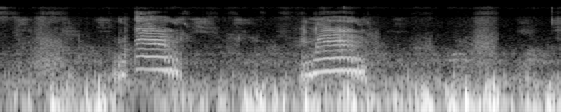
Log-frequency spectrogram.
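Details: Bengal cat Luna content on her sleeping owner, giving two drawn-out meows about a second and a half apart, each bending up then down, over a low rumbling background.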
